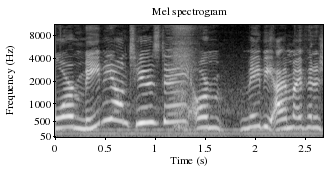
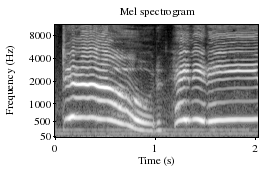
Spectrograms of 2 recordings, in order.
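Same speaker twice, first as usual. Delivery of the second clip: loud high shout of greeting; excited call-out; 9 semitones higher, 10 dB louder, much slower than usual. Real, not acted. Friend spotting Nadine, excited shout. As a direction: call out to a friend across the room.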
